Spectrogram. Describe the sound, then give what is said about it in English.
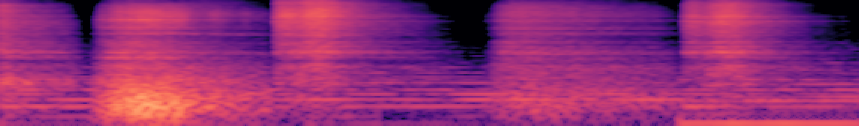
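Deep mouth breathing during a guided breathing exercise: two slow cycles of breathy inhales followed by heavy, airy exhales, steady and unhurried, with no talking. “We're coming back to another round of mouth breathing.”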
